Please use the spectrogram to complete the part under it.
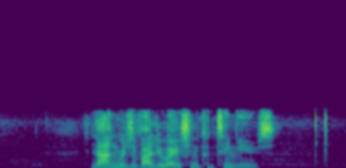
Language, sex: English, female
